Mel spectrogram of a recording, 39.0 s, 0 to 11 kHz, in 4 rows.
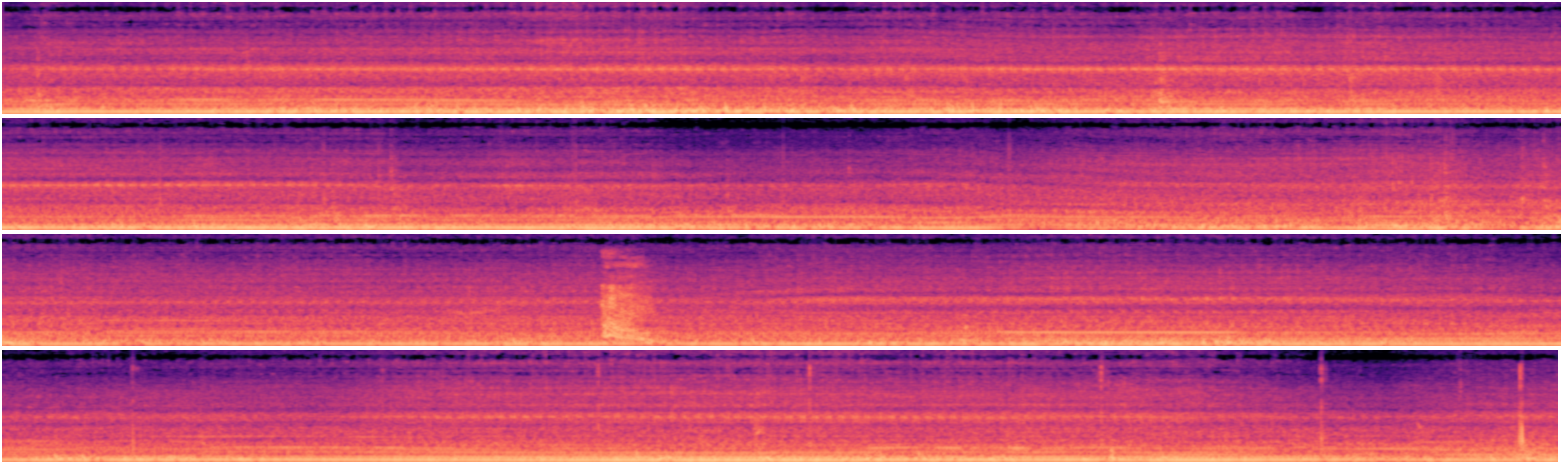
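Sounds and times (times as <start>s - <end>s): heavy diesel machinery rumbling: 0.0s - 38.9s.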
